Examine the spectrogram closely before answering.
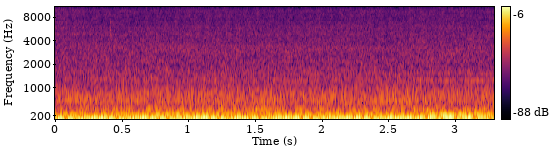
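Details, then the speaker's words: Engine on a boost pack after a dead battery, chasing a misfire with no fault codes: low, lumpy idle with an uneven beat, surging and sagging, shaking rougher than expected before warm-up; rough hunting idle, cause not found. "little bit of shaking. That's rougher than I would have expected, but let's see if it settles down. It is hunting a bit, so I'm going to let it warm up,"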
